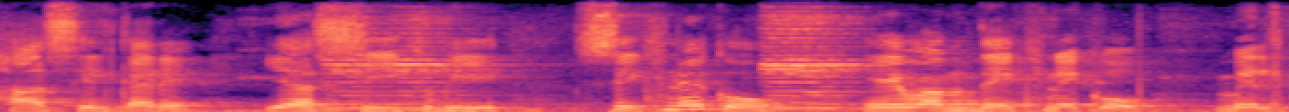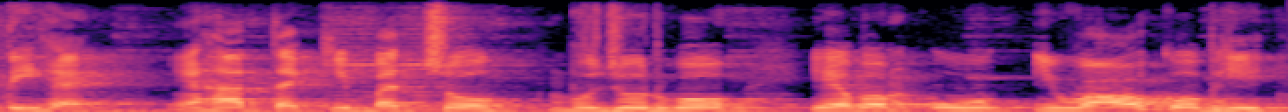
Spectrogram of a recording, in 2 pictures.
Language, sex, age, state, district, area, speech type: Hindi, male, 18-30, Uttar Pradesh, Sonbhadra, rural, spontaneous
